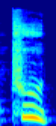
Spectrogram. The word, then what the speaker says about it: 黄熊: 黄色黄色の熊ということで、まさかと思いましたが、これでプーと読みます。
